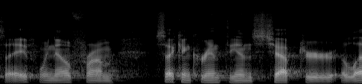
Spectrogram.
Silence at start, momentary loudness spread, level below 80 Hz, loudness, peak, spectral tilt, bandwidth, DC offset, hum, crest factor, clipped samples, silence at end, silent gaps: 0 s; 7 LU; -74 dBFS; -34 LUFS; -12 dBFS; -4.5 dB/octave; 16 kHz; under 0.1%; none; 22 dB; under 0.1%; 0 s; none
